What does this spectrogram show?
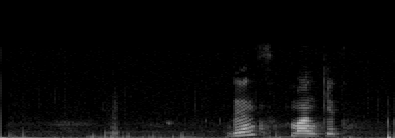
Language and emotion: Russian, neutral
